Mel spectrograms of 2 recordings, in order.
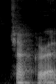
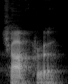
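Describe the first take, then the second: First: The first vowel is a short uh sound. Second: The first vowel is an open ah sound. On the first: The speaker calls it right. "it's an uh, not an ah" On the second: The speaker calls it wrong. "it's not ah"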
